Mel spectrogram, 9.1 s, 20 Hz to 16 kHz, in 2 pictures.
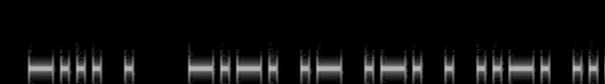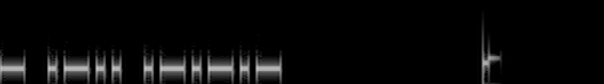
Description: Morse code, heard as a keyed tone, about 20 wpm, 700 Hz. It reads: BE CAREFUL.
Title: Sentences with 5-Word Phrases - Spoken Beginning - 20wpm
